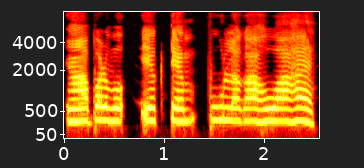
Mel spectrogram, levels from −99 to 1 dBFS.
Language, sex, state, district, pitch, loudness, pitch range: Hindi, male, Bihar, Araria, 285 Hz, -13 LUFS, 280-300 Hz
